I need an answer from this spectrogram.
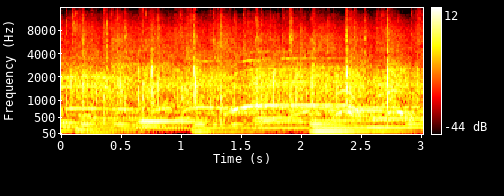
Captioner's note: applause; cheering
